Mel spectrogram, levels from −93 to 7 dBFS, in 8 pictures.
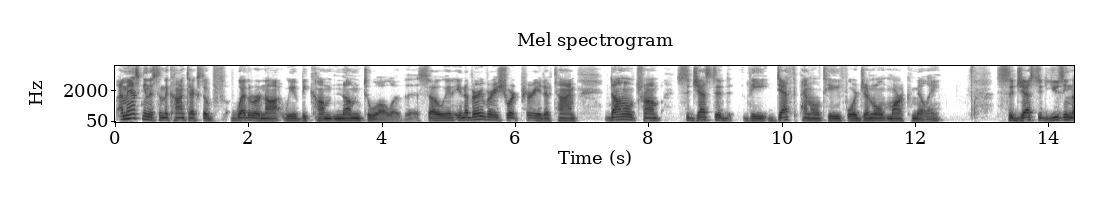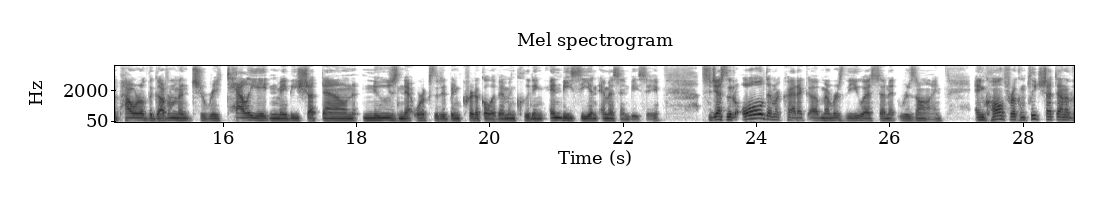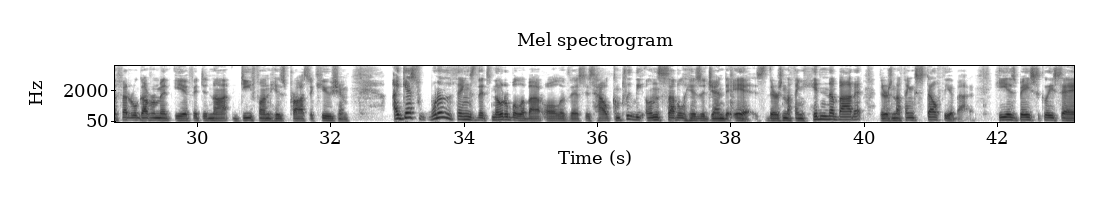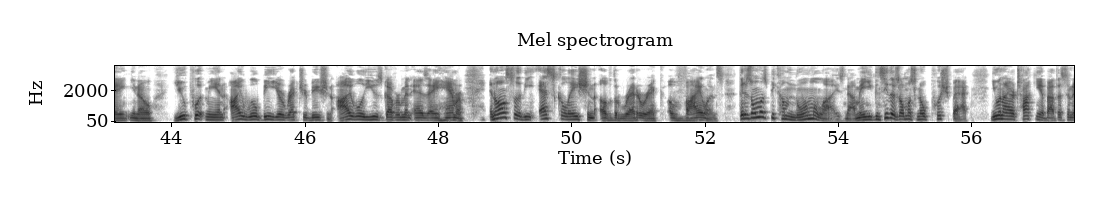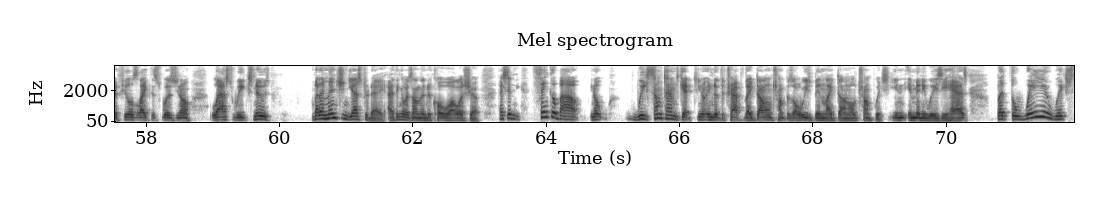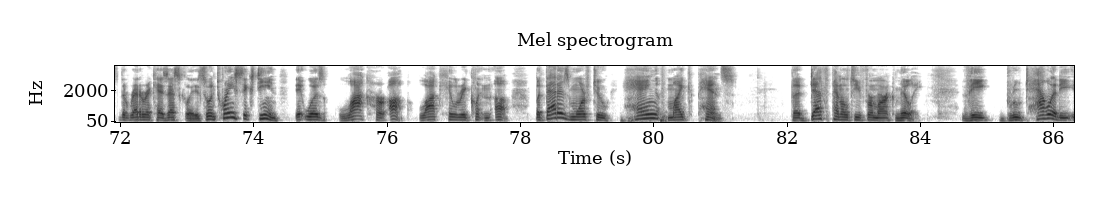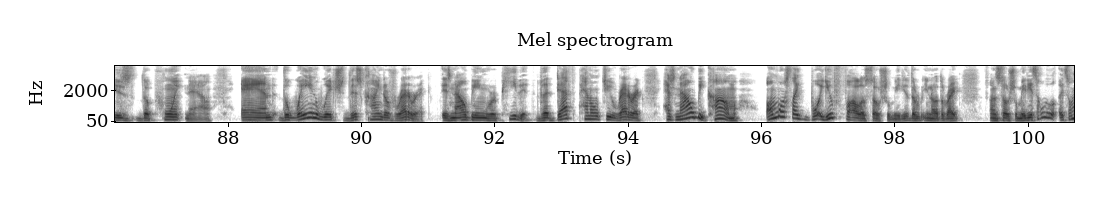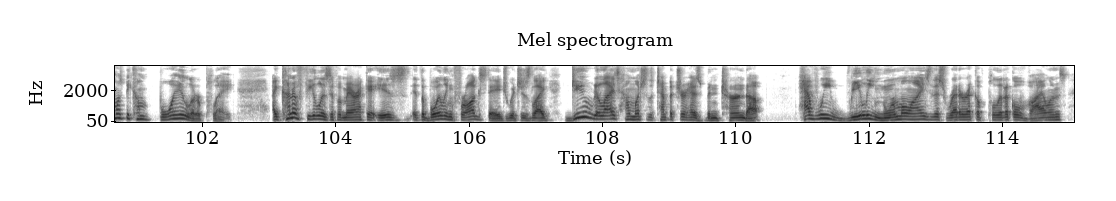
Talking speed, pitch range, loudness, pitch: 180 wpm, 110-150 Hz, -17 LUFS, 125 Hz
